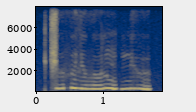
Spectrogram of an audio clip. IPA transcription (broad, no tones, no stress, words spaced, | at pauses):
t͡ʃɨθɨ lʲɵðɵlũ | mʲʉ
